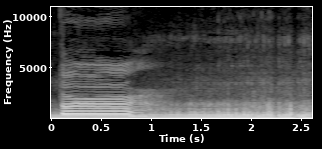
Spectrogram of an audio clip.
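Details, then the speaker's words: CH2 started very cold after sitting about a month, battery fitted the day before: starter whirs briefly, then a loud, busy, high cold idle that settles steadily; normal cold start. "So ganyan kaingay yung cold start ng ating CH2."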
